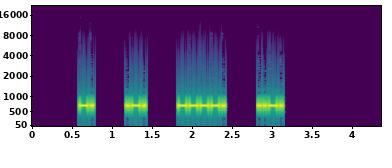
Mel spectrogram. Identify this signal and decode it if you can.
Morse code, heard as a keyed tone, about 36 wpm, spaced as for 16 wpm, 700 Hz. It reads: NR9F
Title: USA Call Signs - 4 Characters - 4x Character Spacing - 35wpm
